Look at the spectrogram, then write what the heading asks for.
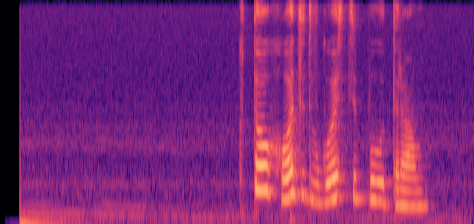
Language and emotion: Russian, positive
